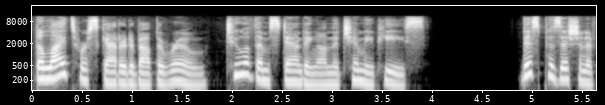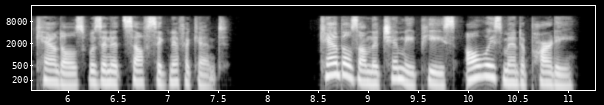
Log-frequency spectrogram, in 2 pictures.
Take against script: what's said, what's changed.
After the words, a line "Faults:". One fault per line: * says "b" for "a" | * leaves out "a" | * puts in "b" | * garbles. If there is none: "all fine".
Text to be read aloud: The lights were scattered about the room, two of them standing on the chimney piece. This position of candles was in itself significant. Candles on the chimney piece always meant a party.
The lights were scattered about the room, two of them standing on the chimney piece. This position of candles was in itself significant. Candles on the chimney piece always meant a party.
Faults:
all fine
